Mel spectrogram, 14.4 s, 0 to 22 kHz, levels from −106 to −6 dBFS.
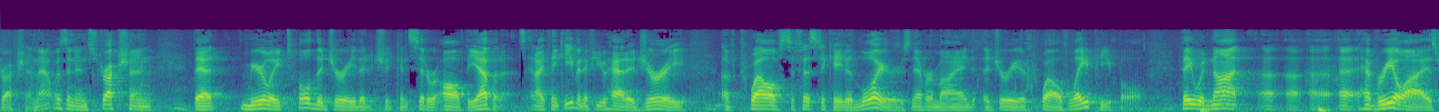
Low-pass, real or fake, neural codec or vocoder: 7.2 kHz; real; none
